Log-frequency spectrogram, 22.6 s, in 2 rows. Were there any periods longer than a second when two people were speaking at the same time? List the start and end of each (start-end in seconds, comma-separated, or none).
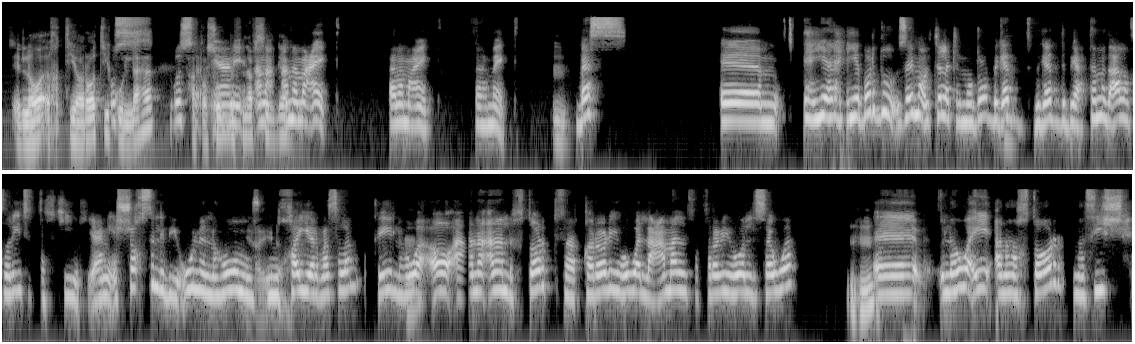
1.1-3.1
